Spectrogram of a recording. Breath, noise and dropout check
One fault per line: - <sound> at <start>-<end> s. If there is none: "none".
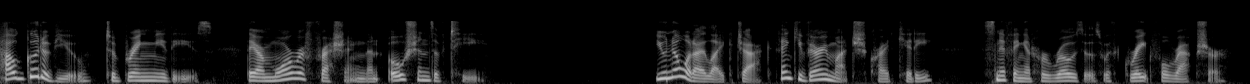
none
